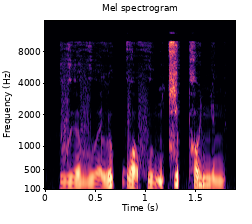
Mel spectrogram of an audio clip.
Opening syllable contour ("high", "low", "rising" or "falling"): low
